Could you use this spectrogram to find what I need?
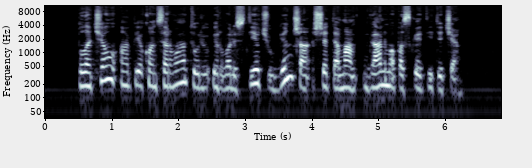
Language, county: Lithuanian, Marijampolė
